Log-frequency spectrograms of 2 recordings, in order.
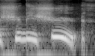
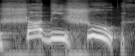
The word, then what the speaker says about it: chabichou: Non, Ice Cube, c'est pas chubichou. C'est le chabichou. Ah, il faut pas dire ça quand vous allez là-bas. Hein. Si vous allez dans le Poitou, ils vont pas vous aimer.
